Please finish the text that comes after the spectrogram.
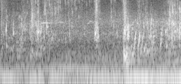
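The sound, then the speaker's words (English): Small waves lap and slosh against the shore in gentle, irregular splashes over a steady low rumble in the background. “sending waves out on an infinite journey until they crash onto the shore”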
